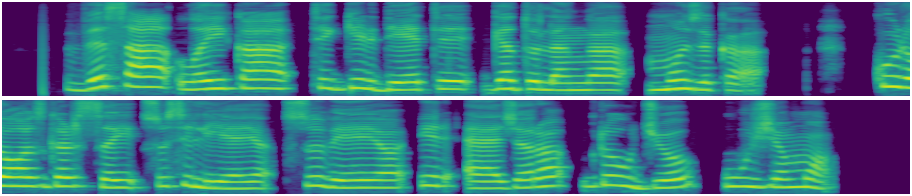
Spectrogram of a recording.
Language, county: Lithuanian, Kaunas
